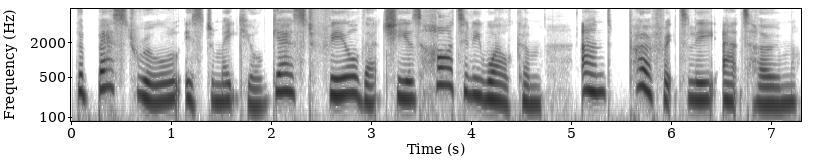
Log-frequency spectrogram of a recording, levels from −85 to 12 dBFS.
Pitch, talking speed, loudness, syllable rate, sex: 220 Hz, 150 wpm, -16 LUFS, 3.6 syllables/s, female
